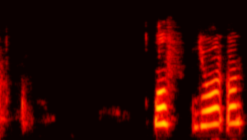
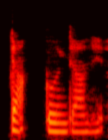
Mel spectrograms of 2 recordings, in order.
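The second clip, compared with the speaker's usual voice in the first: soft whisper; 6 semitones lower, 16 dB quieter than usual. Real, not acted. Player creeping into the mine, whispered. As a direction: whisper as you sneak down.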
